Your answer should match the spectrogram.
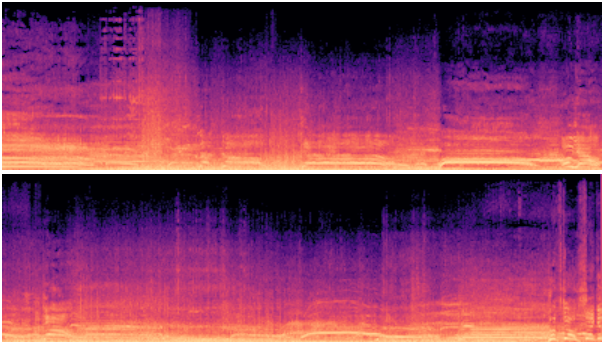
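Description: Riders screaming and yelling on the Griffon dive coaster as it runs through its drop and loop. The wind rushing over the microphone and the train's rumble make a heavy, steady roar under the voices.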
